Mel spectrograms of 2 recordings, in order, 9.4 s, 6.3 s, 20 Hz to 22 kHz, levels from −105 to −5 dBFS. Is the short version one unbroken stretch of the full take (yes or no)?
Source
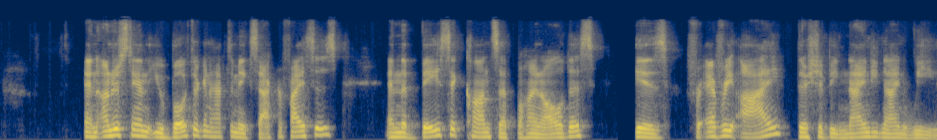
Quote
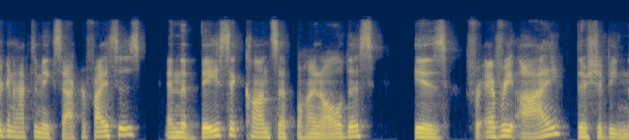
no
